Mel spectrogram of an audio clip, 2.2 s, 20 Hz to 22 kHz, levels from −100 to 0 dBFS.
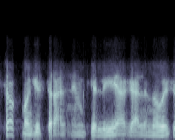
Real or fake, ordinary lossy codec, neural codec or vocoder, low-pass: fake; Opus, 24 kbps; vocoder, 22.05 kHz, 80 mel bands, WaveNeXt; 7.2 kHz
